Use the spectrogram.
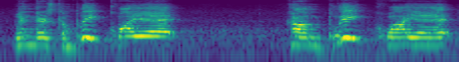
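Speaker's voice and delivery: complete stressed, drawn out slowly; slow insistence. Acted. Teacher waits for silence, slow stressed complete. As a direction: lean on complete.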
